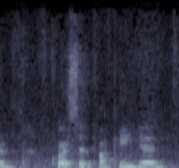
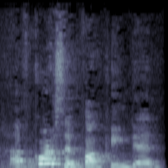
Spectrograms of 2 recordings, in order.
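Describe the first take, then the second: First: Quiet resigned grumble; muttered aside. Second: Said in the usual way. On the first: Shown as a demonstration. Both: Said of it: "repeated line, said two ways".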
